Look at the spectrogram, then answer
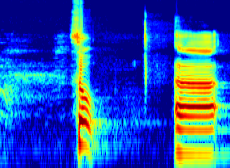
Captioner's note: none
